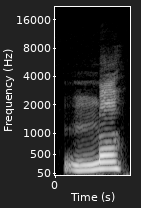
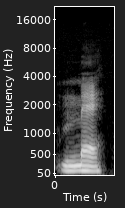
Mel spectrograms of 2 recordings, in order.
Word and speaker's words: me: If we wanted to speak perfect Italian, we should say "mé" and "té." I hope I pronounced it correctly, but since I grew up in Milan, I pronounce "mè" and "tè."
